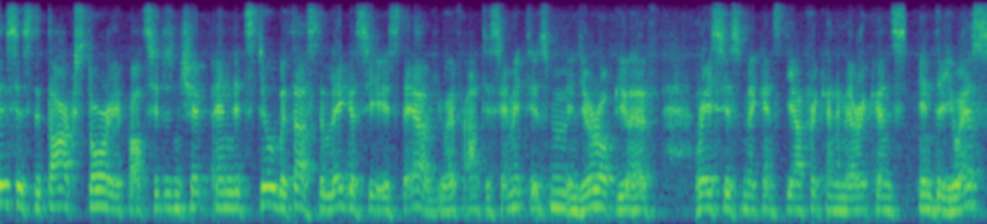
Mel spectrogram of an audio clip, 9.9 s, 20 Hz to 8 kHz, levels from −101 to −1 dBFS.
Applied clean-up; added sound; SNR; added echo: none; none; none; none.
